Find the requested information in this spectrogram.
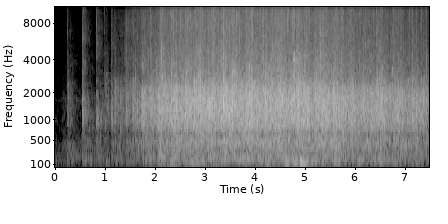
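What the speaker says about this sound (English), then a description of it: "Give them another round of applause, to all of them" An auditorium audience at an international astronautical congress applauds the awardees, a few separate claps swelling quickly into steady, sustained clapping from a large crowd that carries on without pause.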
